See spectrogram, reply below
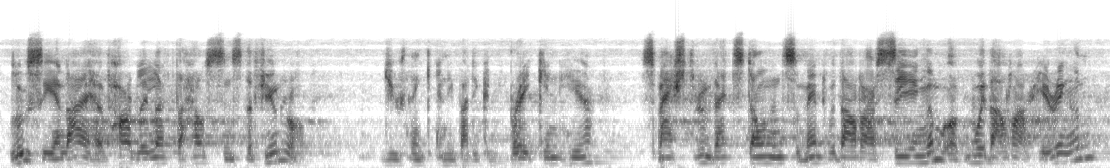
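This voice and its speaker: A man's voice: medium pitch, quick pace, a bit bright, breathy edge. An actor playing an earnest, anguished man who urgently presses his case, in 1940s radio drama style. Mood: alarmed, insistent. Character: anguished man suspecting poison in his uncle's death. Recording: muffled 1940s radio broadcast recording.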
